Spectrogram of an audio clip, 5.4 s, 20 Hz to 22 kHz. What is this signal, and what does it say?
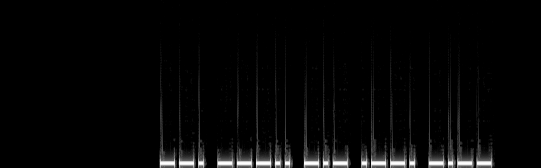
Morse code, heard as a keyed tone, about 25 wpm, 700 Hz. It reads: G8KPY
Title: DXCC-100 Call Signs - 5 Characters - Repeated 2x - 25wpm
